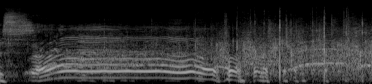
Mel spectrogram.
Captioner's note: hollers; audience applauds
